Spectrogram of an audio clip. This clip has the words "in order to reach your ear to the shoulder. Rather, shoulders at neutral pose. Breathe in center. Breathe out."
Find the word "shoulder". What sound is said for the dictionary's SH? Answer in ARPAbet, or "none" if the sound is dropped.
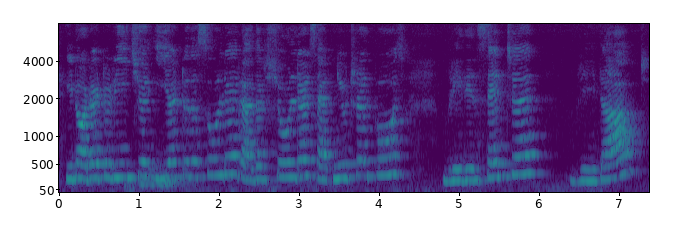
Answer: S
